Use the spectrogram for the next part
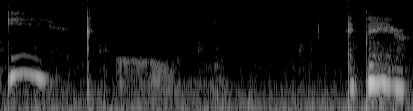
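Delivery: small high-pitched startled squeal; girl's high, contained cry of fright; little shriek. Acted. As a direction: let out a tiny storybook shriek. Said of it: "shrieks just a little".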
